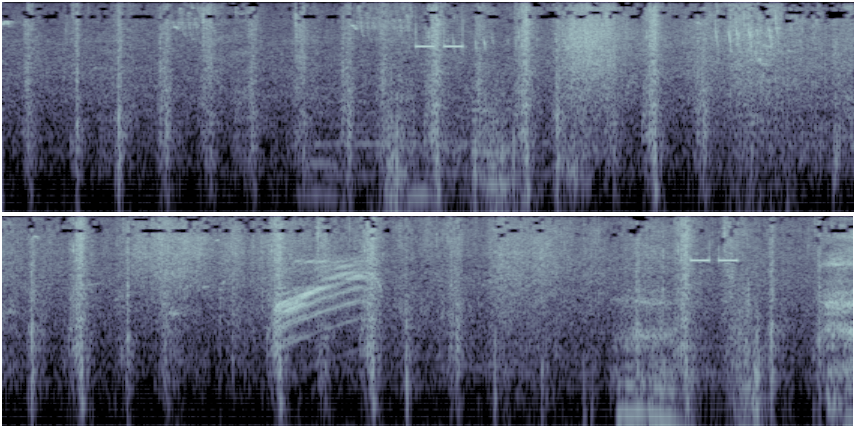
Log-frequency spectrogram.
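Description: Footsteps crunch and rustle through dense undergrowth.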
